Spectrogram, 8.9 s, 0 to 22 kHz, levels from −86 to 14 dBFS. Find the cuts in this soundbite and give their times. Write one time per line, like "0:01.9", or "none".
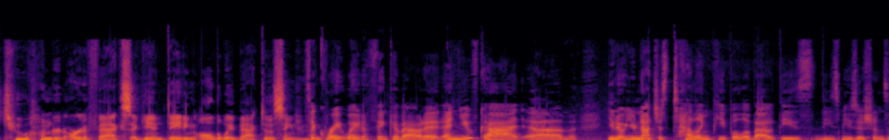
0:03.0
